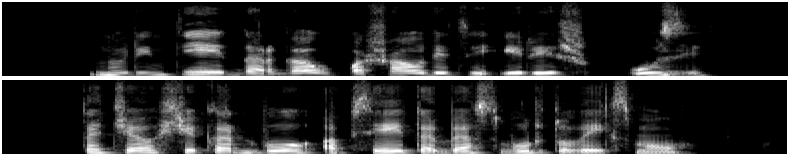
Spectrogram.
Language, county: Lithuanian, Telšiai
